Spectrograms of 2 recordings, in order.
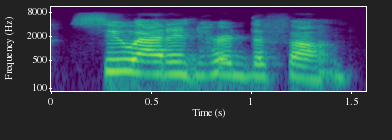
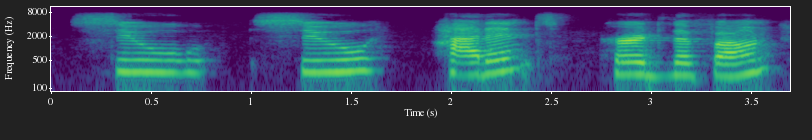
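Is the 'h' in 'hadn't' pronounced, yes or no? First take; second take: no; yes. First: The h in 'hadn't' is dropped and linked with a w sound. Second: The h in 'hadn't' is clearly pronounced.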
